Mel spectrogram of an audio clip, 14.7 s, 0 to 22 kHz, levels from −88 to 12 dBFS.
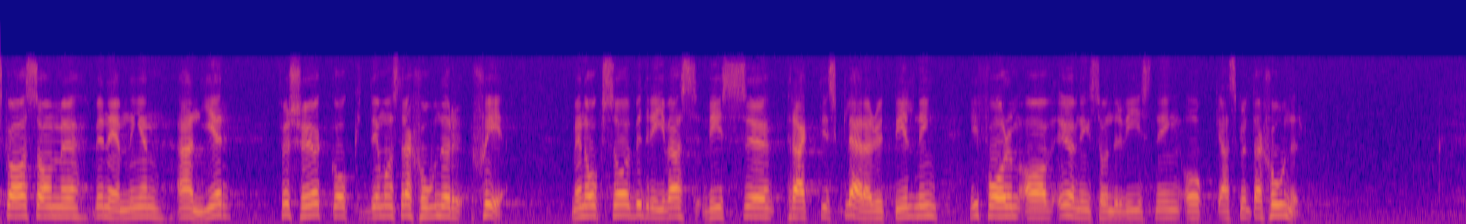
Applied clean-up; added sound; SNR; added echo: none; none; none; none.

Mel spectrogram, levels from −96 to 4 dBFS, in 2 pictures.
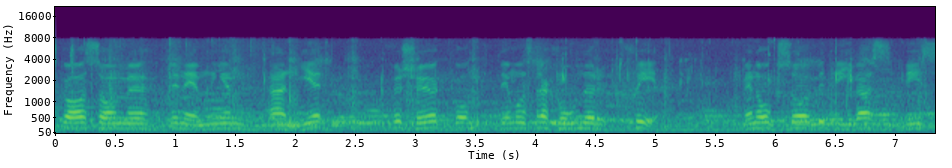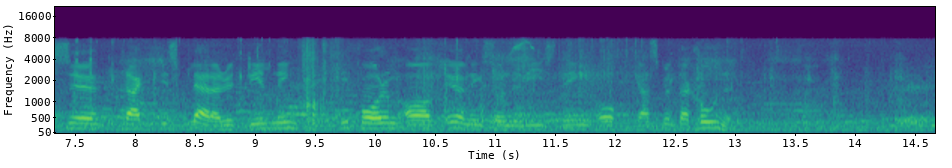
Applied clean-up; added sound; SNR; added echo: none; Chewing, mastication; 6 dB; none.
